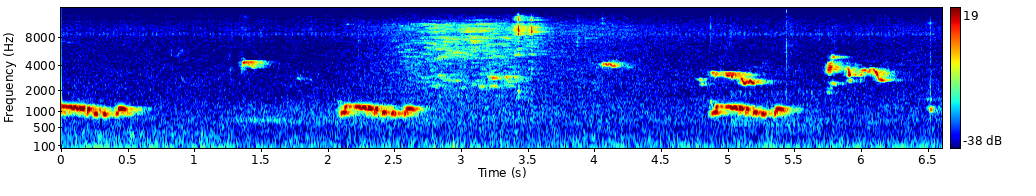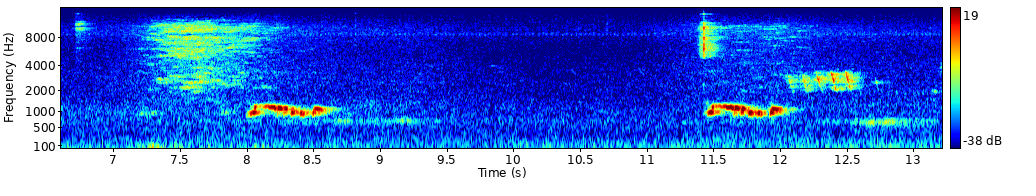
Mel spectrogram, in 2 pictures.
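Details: A Zebra dove in the wild repeats a loud, short, rolling, staccato coo about every three seconds. Thin higher chirps from other small birds and soft bursts of hiss are also heard.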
